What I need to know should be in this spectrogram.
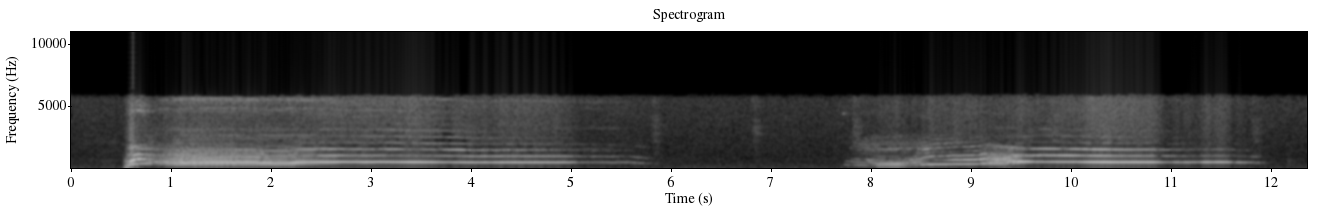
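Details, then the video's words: Left alone at home, a female Doberman howls twice: a long steady held note fading after five seconds, then after a pause a dipping, scooping start that climbs into a second sustained tone. "Howling Doberman"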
